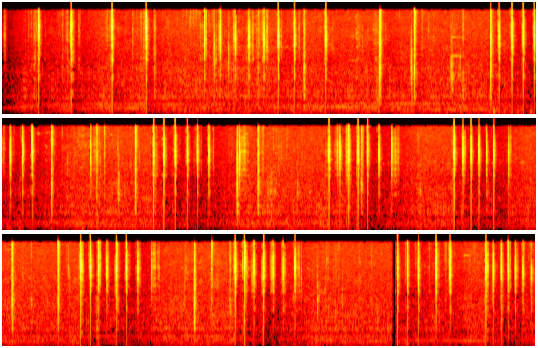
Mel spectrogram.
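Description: Kitchen knife chopping bottle gourd on a wooden chopping board. It comes in bursts of quick, sharp taps of the blade against the board, with short pauses between them.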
